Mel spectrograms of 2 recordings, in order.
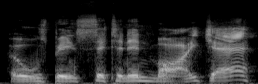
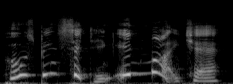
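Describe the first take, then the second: First: Loud, slow big bear; loud, slow bear question. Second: Much higher middle bear; medium bear voice. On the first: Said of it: "said the big bear". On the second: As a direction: ask it as the mother bear, high. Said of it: "said the medium bear". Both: A narrator's reading.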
